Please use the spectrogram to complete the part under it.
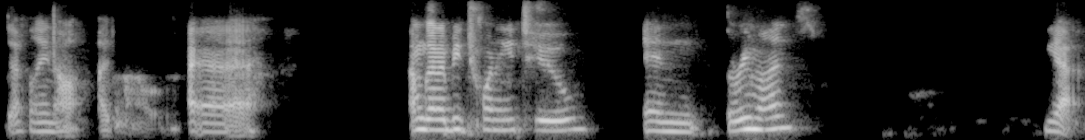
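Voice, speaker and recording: A woman's voice: medium pitch, steady tone, slow pace, creaky, long pauses. A young woman in her early twenties from Colorado, a hesitant, nervous caller in a casual chat. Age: 20s.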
